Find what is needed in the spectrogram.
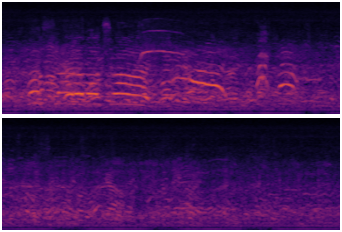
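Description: Spectators' voices from a rugby league crowd: loud overlapping shouts in the first four seconds or so, settling into a lower, steady crowd murmur for the rest.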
